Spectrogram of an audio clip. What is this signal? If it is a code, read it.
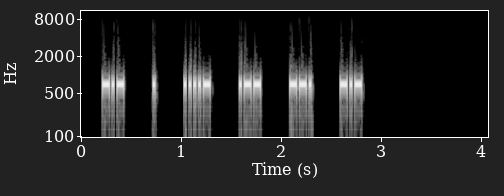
Morse code, heard as a keyed tone, about 48 wpm, spaced as for 23 wpm, 700 Hz. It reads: KE4WGK
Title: USA Call Signs - 6 Characters - 4x Character Spacing - 50wpm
